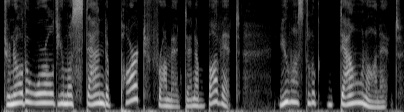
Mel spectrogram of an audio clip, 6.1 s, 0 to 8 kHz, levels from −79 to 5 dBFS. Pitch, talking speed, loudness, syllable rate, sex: 220 Hz, 190 wpm, -18 LUFS, 4.2 syllables/s, female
